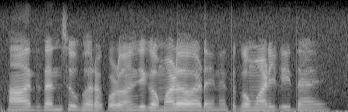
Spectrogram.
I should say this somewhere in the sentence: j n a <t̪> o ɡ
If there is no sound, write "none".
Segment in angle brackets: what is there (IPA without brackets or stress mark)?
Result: t̪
